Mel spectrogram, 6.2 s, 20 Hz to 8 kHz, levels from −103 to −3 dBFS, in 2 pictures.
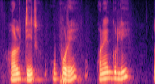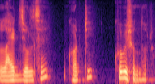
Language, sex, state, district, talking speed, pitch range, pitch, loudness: Bengali, male, West Bengal, Darjeeling, 75 wpm, 130-175 Hz, 145 Hz, -19 LUFS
